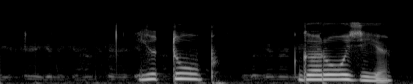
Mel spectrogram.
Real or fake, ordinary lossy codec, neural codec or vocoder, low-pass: real; none; none; 7.2 kHz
